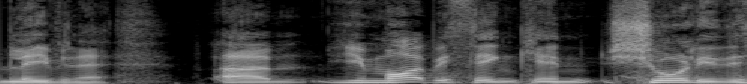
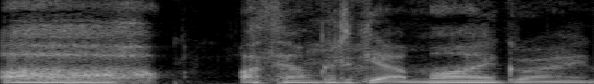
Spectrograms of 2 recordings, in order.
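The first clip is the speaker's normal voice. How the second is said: overplayed dramatic whine; 7 dB quieter than usual. Imitating a partner's dramatic complaint about her head: imitating dramatic complaining. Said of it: "She's so dramatic".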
